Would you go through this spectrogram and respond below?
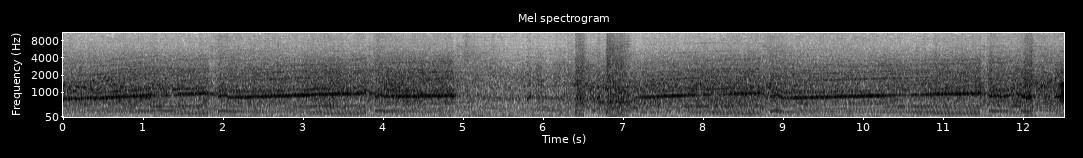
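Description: A race car engine in the Project CARS video game screams at Willow Springs, climbing in pitch through each gear and dropping sharply at shifts, loud and continuous with brief lifts and tire noise.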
